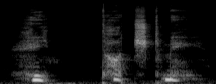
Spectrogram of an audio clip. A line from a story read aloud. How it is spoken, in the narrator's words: Even softer, almost as if he were alone, Shenwei murmured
